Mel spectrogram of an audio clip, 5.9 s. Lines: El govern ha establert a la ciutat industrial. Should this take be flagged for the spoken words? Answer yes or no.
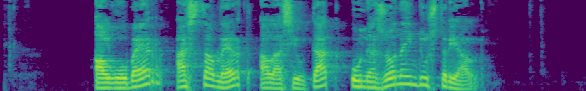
yes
